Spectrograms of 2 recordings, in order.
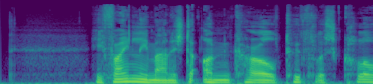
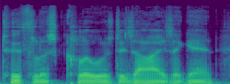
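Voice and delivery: ordinary delivery

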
